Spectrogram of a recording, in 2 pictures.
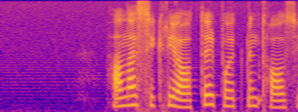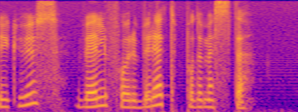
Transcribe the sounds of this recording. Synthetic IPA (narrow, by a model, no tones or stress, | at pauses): hɑnæːɾsʏkɾɪɑːt̪əɾpʰoːɛt̪mɛnt̪ʰɑːlsyːkəhʉːsʋɛlfɔɾbəɾɛt̪pʰoːd̪eːmɛst̪ə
